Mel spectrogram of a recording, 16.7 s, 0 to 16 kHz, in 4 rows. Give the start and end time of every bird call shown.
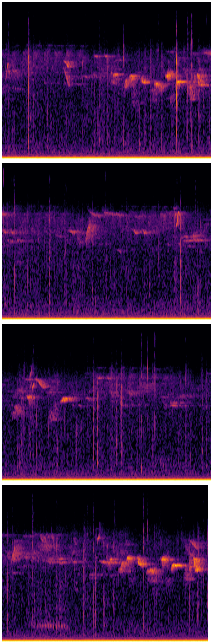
[0.18, 1.68] Hawaii Amakihi (Chlorodrepanis virens)
[2.18, 4.18] Red-billed Leiothrix (Leiothrix lutea)
[5.88, 6.08] Iiwi (Drepanis coccinea)
[6.68, 7.68] Hawaii Amakihi (Chlorodrepanis virens)
[7.78, 8.38] Iiwi (Drepanis coccinea)
[8.88, 9.08] Iiwi (Drepanis coccinea)
[10.28, 11.58] Hawaii Amakihi (Chlorodrepanis virens)
[11.58, 12.18] Iiwi (Drepanis coccinea)
[12.68, 12.98] Iiwi (Drepanis coccinea)
[13.38, 13.88] Iiwi (Drepanis coccinea)
[14.48, 16.58] Red-billed Leiothrix (Leiothrix lutea)

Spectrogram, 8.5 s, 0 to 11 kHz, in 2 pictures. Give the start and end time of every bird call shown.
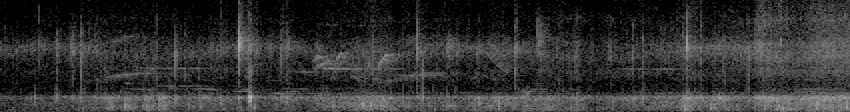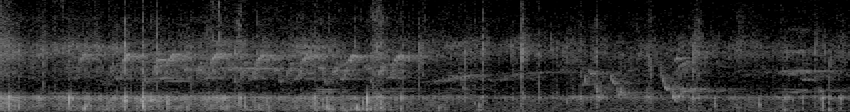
[0.40, 2.30] Iiwi (Drepanis coccinea)
[1.40, 2.10] Hawaii Akepa (Loxops coccineus)
[4.50, 6.50] Hawaii Amakihi (Chlorodrepanis virens)
[7.10, 7.90] Omao (Myadestes obscurus)
[7.60, 8.50] Iiwi (Drepanis coccinea)

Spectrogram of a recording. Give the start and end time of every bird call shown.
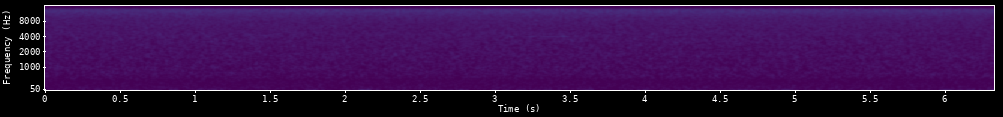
[0.00, 1.70] unidentified bird
[3.00, 4.30] White-crowned Sparrow (Zonotrichia leucophrys)

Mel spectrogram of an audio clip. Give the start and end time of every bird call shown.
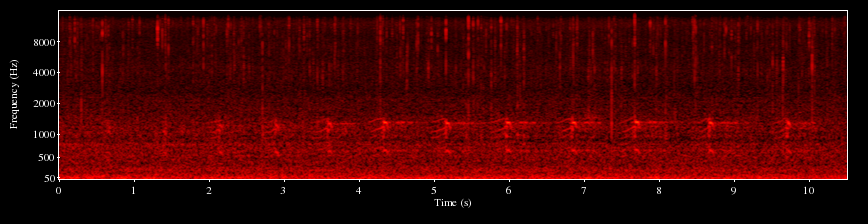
[0.08, 10.51] Canada Goose (Branta canadensis)

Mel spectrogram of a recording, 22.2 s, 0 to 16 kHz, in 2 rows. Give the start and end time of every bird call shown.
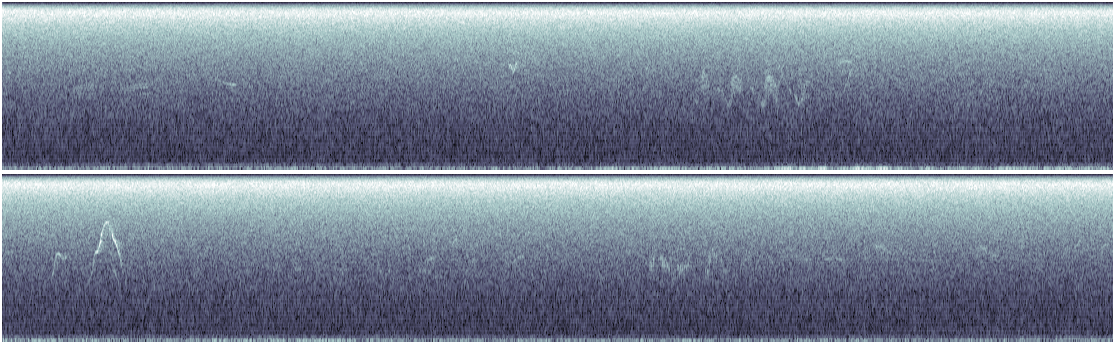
[11.56, 12.36] Hawaii Elepaio (Chasiempis sandwichensis)

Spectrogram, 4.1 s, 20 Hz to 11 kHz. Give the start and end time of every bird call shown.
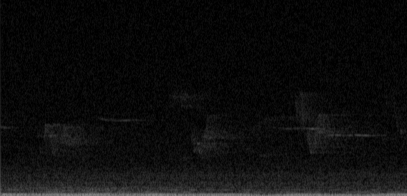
[0.00, 4.07] Black-capped Chickadee (Poecile atricapillus)
[0.13, 4.07] Red-eyed Vireo (Vireo olivaceus)

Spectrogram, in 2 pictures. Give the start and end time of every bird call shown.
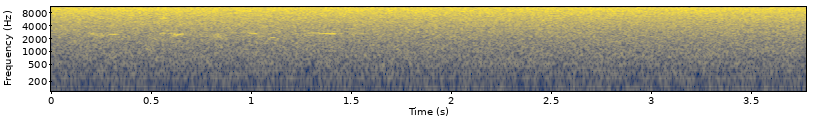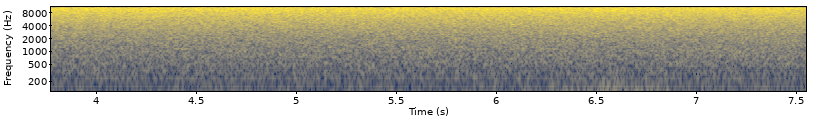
[0.00, 1.60] Chinese Hwamei (Garrulax canorus)

